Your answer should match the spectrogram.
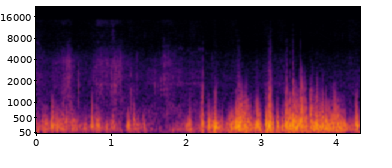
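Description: Footsteps crunching and brushing through dry grass and sagebrush: an irregular run of rustles and crackles that grows louder about halfway through.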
